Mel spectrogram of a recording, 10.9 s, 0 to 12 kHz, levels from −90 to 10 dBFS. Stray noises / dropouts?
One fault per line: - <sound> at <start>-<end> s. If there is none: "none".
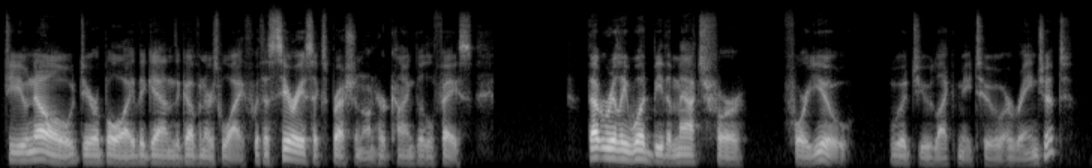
none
